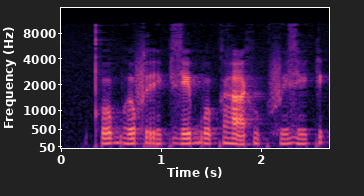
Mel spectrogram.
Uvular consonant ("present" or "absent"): absent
